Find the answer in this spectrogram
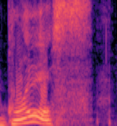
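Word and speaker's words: groß: Gross. That is how that would be pronounced. – Okay. – Yeah. If it's got that weird looking B, that's an S sound in German.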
